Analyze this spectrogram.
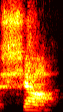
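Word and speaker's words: Xia: Chinese history which is called the Sha uh that's spelled x a in the in the modern Western romanization system the pinion system of of spelling Chinese words the Sha uh the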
